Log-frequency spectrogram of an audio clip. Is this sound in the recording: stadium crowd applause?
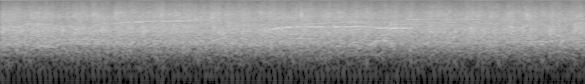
yes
